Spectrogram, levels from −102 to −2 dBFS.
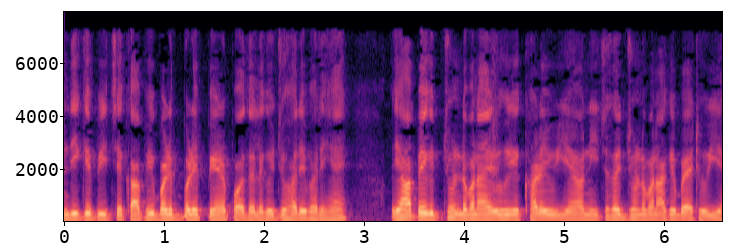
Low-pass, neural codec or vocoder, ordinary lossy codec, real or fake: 7.2 kHz; none; MP3, 48 kbps; real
